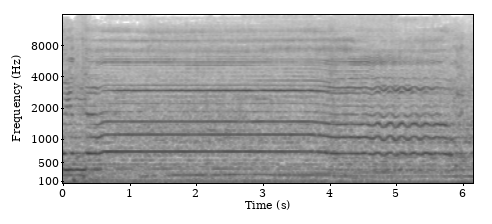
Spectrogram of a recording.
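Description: A male pop vocalist sings live and holds one long high note over the backing track. The note is steady at first, then sways in vibrato for about the last two seconds.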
